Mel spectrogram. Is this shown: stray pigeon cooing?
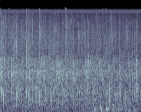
no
